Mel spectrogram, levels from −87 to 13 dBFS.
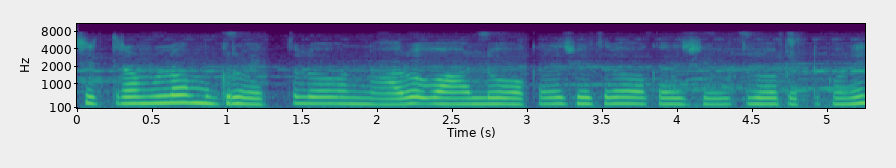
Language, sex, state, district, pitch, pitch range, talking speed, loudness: Telugu, female, Andhra Pradesh, Guntur, 235 Hz, 225-250 Hz, 135 wpm, -16 LUFS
